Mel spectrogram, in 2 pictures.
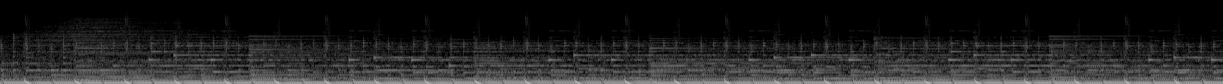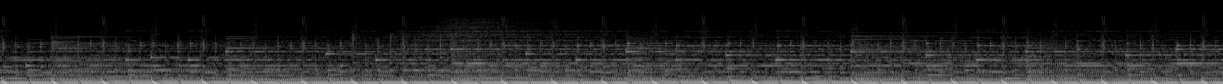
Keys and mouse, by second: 0.1 ctrl+a, 1.2 Tab, 1.9 ctrl+b, 8.9 a, 9.3 m, 10.9 ctrl+click, 11.4 middle click, 11.8 ctrl+middle click, 12.3 middle click, 12.8 alt+z, 13.1 shift+middle click, 13.7 3, 13.9 click, 14.8 i, 16.8 i, 19.3-21.3 typing, 22.1 ctrl+z, 23.9 click.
